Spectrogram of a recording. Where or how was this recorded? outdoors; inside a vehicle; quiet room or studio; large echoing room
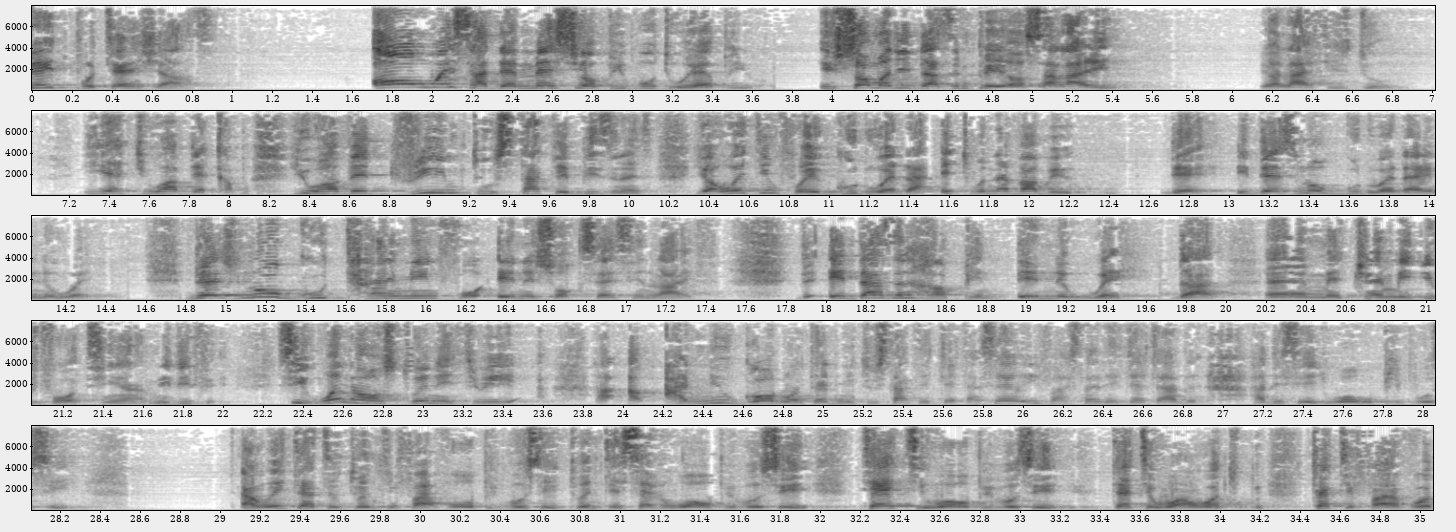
large echoing room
